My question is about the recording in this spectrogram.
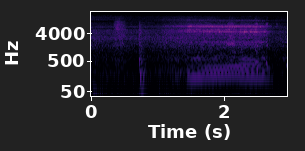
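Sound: person snoring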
